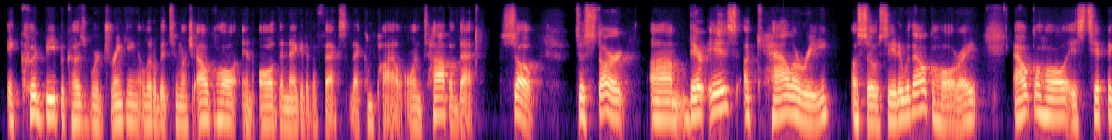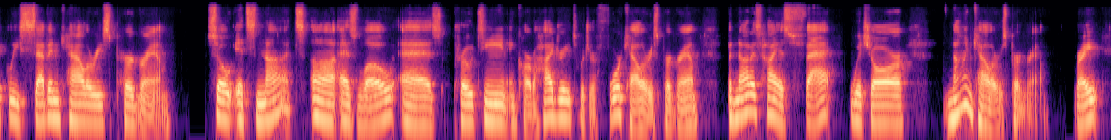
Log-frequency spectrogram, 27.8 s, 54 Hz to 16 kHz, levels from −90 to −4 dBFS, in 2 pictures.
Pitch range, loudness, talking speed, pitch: 115-145 Hz, -16 LUFS, 155 wpm, 125 Hz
